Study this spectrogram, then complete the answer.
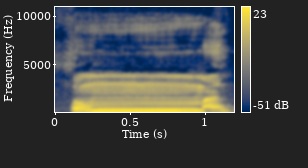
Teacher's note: اب یہاں پہ سم سیٹی کی آواز نہیں آنی چاہیے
